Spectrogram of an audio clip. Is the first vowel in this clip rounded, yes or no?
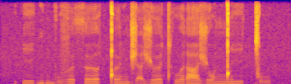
no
